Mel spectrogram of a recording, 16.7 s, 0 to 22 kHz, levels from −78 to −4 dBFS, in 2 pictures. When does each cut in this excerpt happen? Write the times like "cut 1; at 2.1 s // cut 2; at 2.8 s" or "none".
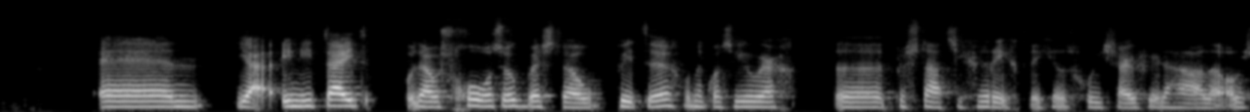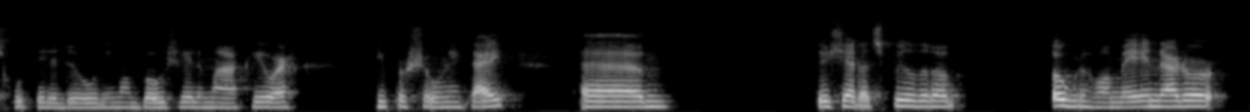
none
